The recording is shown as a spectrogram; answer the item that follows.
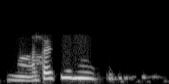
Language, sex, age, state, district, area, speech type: Goan Konkani, female, 45-60, Goa, Murmgao, rural, conversation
